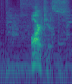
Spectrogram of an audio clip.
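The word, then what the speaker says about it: Arkeis: Now, the first game, I'm not 100% sure how to pronounce. I swear I heard 2 different pronunciations of it on videos. I Googled it. So this is the best I can give you. Arceus. A-R-K-E-I-S.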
